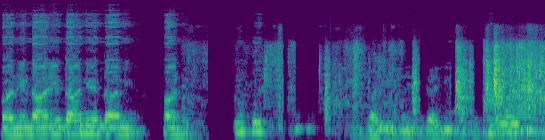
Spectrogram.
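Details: Very severe global aphasia with recurring utterance: speech limited to repeated words ('paani', 'paisa') in reply to questions.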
